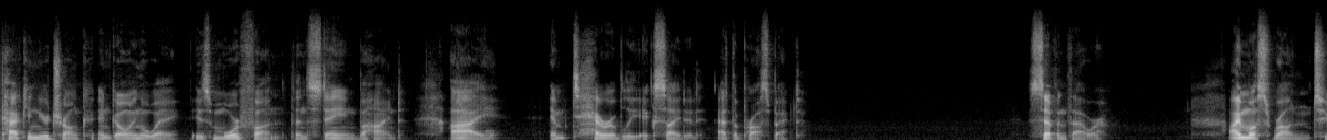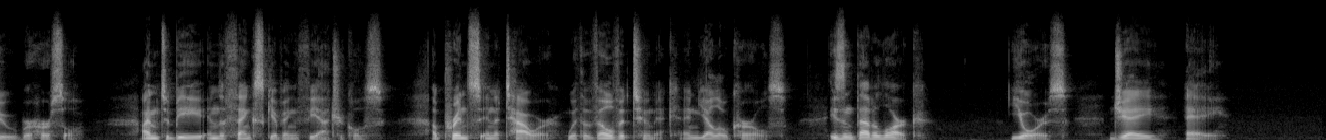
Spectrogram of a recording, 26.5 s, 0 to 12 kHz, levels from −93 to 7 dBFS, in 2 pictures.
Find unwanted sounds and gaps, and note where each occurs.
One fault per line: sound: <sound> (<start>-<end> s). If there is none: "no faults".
no faults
